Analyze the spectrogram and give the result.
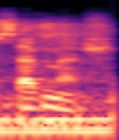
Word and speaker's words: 7mesh: But the pronunciation of Seven Mesh is a guttural stop, mesh. But I'm assuming you're not. – Yeah, we pronounce our brand name Seven Mesh,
